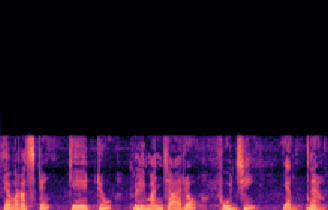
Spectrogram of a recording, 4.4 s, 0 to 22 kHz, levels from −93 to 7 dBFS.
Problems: none marked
